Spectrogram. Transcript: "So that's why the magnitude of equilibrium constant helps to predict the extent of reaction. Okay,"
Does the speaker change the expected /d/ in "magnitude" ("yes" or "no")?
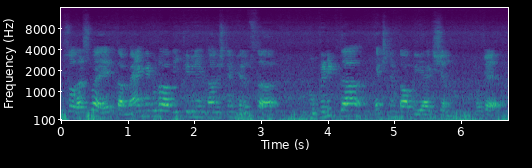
no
